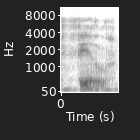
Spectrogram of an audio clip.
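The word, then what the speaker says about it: fil: taken from the Irish word Phil f i l pronounced Phil meaning blood it also signifies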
